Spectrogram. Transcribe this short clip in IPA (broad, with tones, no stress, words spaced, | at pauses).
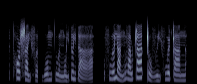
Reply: t̪ʰɔ˧ʂa˨˩jfəː˨˩k̚ wo˧m t̪u˨˩ə̯ŋo˨˩˦jɗə˧jɗaː˨˩˨ | fu˧˥ə̯ja˨˩˦n va˧˥wʈaː˦˥t̚ ʈo˨˩vɨ˨˩jfu˧ə̯ ʈa˧n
